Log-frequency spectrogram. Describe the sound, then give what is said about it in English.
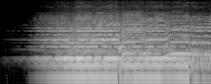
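String quartet music from the Pegasus String Quartet, three graduate students and a professor from UCF's School of Performing Arts, in rehearsal. Rich sustained chords fade in and hold steadily, with the harmony shifting a couple of times. “That's the sound of the Pegasus String Quartet, made up of three graduate students and a professor from UCF's School of Performing Arts. The musicians are rehearsing for their upcoming performance on Friday”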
